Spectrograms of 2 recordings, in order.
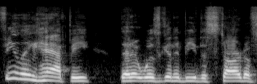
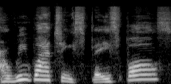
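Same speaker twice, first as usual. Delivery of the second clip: quiet, soft, hushed stage whisper; 4 semitones higher, 5 dB quieter than usual. Retelling what a father said across seats during a movie: imitating dad's half-whisper. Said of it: "my dad whispered across, he's like".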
